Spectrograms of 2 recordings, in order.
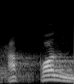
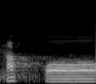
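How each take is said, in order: First: The word ends with an n sound. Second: The word ends with a long vowel.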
